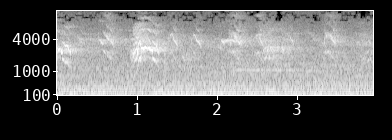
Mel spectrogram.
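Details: Short, loud, scratchy squawks from a female Alexandrine parakeet, the pahari tota, in an almond treetop: one strong burst near the start and fainter repeated rasps after, over a low rumbling background.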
